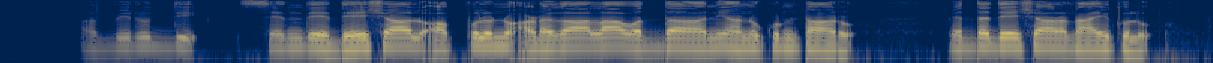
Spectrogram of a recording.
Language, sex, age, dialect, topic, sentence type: Telugu, male, 25-30, Southern, banking, statement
